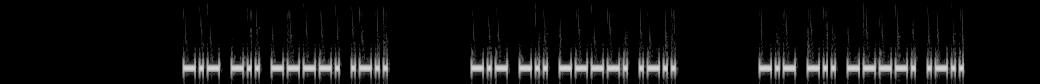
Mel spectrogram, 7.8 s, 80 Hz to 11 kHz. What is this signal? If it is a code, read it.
Morse code, heard as a keyed tone, about 40 wpm, 700 Hz. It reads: KD9L KD9L KD9L
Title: USA Call Signs - 4 Characters - Repeated 3x - 40wpm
